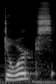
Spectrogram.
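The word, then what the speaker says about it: Dhorks: the Paranormal is called dorks with silent h spelled d h o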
